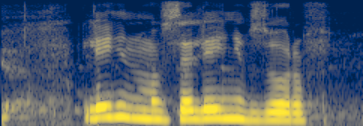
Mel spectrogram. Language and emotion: Russian, neutral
